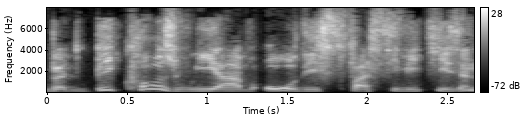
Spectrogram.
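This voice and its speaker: A man's fairly high voice with a French accent and very wide pitch swings. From southern France. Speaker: hotel sales and marketing director. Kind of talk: live interview. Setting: video call from the hotel property.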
